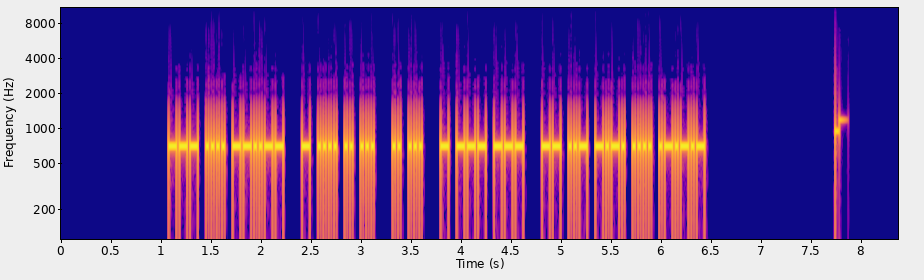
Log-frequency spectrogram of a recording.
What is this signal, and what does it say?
Morse code, heard as a keyed tone, about 44 wpm, 700 Hz. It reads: OH, THIS IS TOO MUCH.
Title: Sentences from Top 500 Words 45wpm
